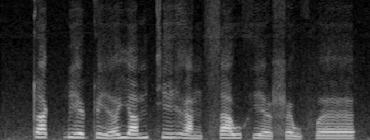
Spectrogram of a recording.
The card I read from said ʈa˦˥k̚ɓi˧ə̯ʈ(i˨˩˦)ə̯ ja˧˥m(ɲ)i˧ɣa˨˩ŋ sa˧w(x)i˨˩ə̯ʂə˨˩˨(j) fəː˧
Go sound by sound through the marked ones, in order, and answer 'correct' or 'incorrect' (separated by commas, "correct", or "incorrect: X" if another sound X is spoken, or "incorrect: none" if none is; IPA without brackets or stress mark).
correct, incorrect: c, correct, incorrect: w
